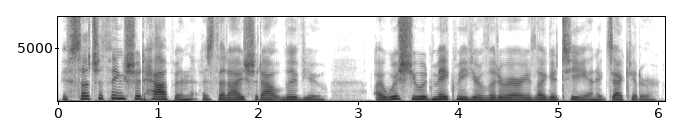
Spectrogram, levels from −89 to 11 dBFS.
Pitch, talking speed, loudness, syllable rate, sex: 195 Hz, 225 wpm, -17 LUFS, 6.2 syllables/s, female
